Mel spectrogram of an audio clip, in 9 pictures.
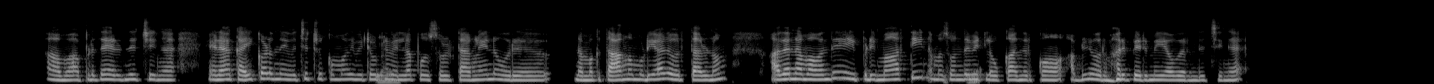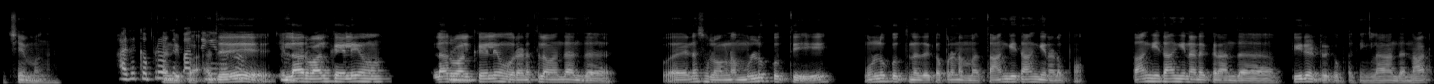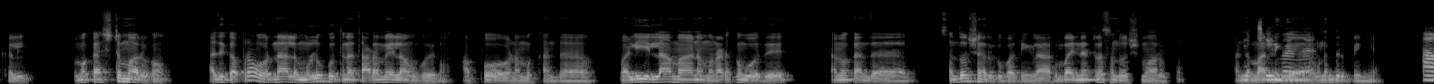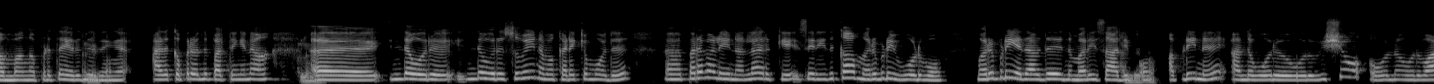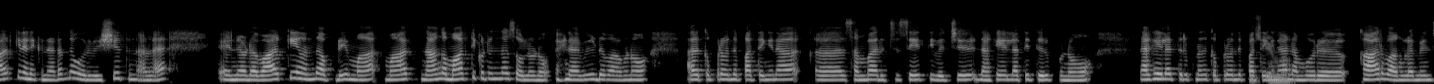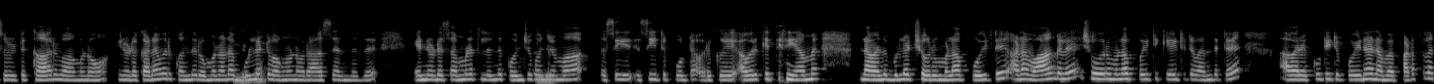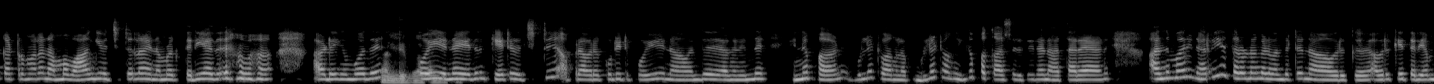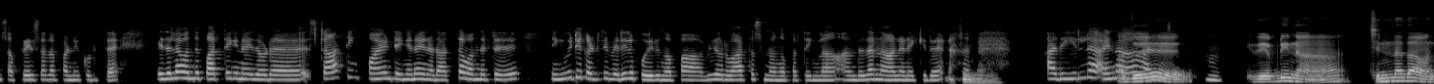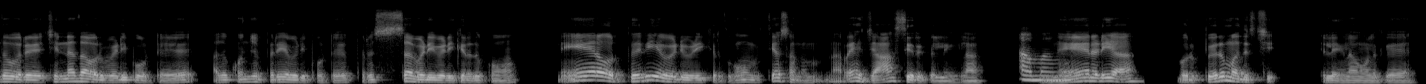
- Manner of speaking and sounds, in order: chuckle; in English: "பீரியட்"; drawn out: "அ"; chuckle; laughing while speaking: "அவருக்கே தெரியாம"; in English: "ஷோரூம்லாம்"; in English: "ஷோரூம்லாம்"; laugh; in English: "சர்ப்ரைஸா"; in English: "ஸ்டார்ட்டிங் பாயிண்ட்"; chuckle; drawn out: "அது"
- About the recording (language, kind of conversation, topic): Tamil, podcast, உங்கள் வாழ்க்கையை மாற்றிய ஒரு தருணம் எது?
